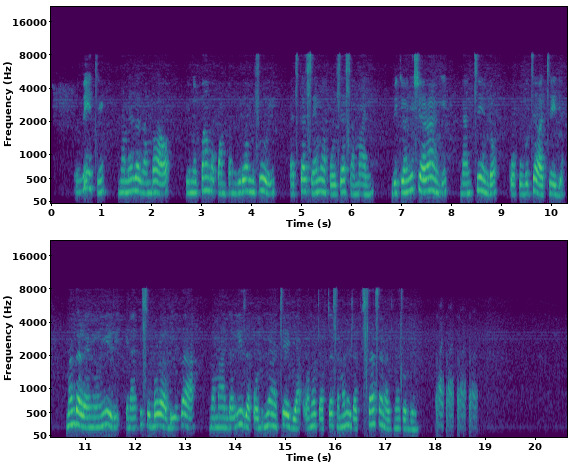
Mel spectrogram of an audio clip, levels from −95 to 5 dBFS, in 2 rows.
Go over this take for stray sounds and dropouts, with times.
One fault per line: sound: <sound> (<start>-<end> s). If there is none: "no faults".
sound: laugh (18.0-18.9 s)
